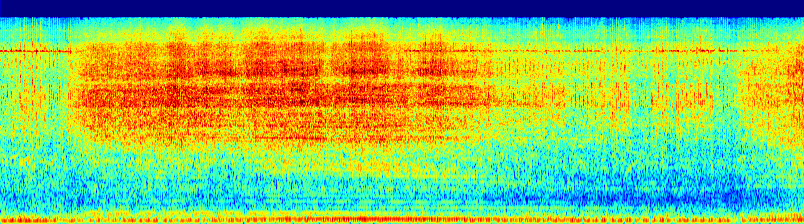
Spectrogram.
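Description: A light aircraft takes off in the distance with a rising engine roar.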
